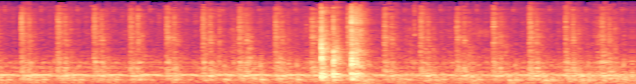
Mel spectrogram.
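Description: A sewing machine stitching elastic onto a fabric diary pouch runs steadily in a fast, even rhythmic whir up close, with a brief louder clatter midway.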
